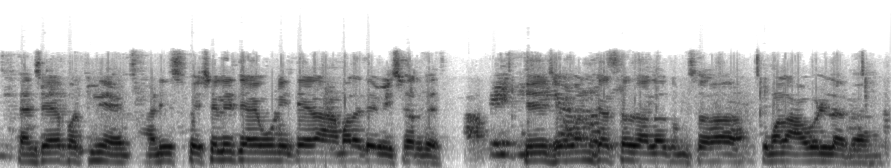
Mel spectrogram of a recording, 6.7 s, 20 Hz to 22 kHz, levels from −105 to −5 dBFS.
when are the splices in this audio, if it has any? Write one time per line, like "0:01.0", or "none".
none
